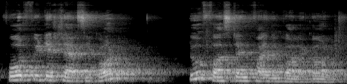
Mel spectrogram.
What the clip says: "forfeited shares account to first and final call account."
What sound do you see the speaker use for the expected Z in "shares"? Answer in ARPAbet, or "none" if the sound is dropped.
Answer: S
